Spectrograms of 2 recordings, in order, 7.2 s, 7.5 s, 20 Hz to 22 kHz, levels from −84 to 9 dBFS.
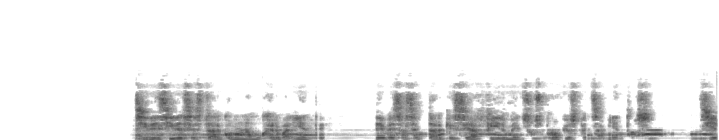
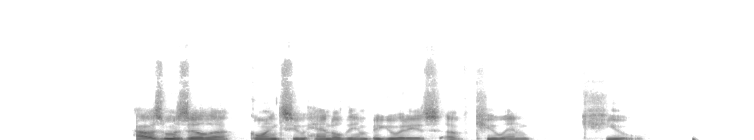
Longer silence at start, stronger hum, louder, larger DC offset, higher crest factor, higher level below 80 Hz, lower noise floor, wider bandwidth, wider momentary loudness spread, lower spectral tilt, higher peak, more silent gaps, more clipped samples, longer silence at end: about the same, 1.35 s vs 1.35 s; neither; first, -23 LUFS vs -33 LUFS; neither; about the same, 18 dB vs 18 dB; about the same, -78 dBFS vs -78 dBFS; about the same, under -90 dBFS vs under -90 dBFS; second, 10 kHz vs 13 kHz; second, 8 LU vs 19 LU; second, -1 dB/octave vs -5.5 dB/octave; first, -8 dBFS vs -16 dBFS; neither; neither; second, 0 s vs 0.55 s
